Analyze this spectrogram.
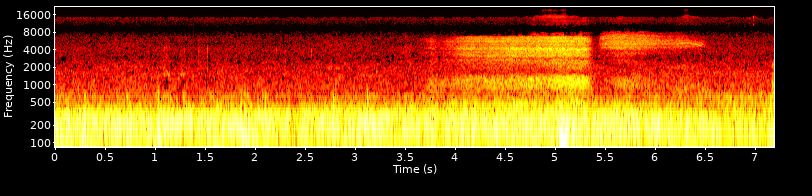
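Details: Sleeping Labrador Retriever snoring very loudly: a steady low rumbling drone throughout, with a brief higher hissing breath partway through.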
